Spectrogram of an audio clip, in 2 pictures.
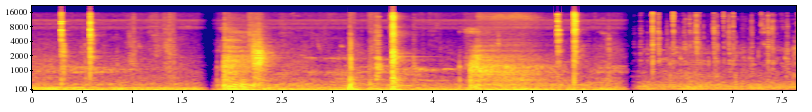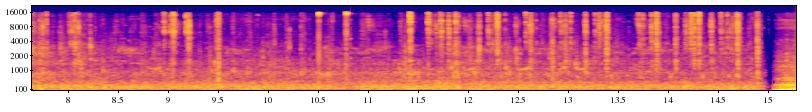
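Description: Light metallic clicks and clinks of a wrench working the 12 mm mounting bolts of a clutch slave cylinder loose, with small tool-and-part handling noises. The sound cuts out abruptly twice, about two and six seconds in.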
